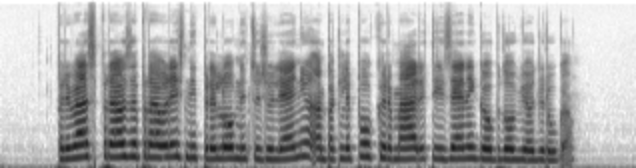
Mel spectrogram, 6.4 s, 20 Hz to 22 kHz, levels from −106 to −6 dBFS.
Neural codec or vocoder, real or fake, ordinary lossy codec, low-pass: vocoder, 48 kHz, 128 mel bands, Vocos; fake; none; 19.8 kHz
